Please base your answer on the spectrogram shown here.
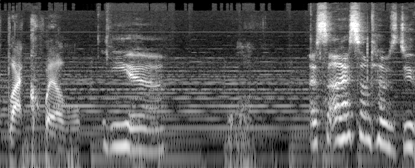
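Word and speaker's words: Blackquill: God a cello prosecutor Blackwell Blackwell as been pronouncing it black well when it's black quill yeah I I sometimes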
